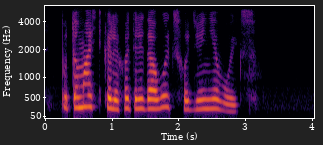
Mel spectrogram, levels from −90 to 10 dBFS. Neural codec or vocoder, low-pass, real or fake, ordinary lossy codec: none; 5.4 kHz; real; Opus, 32 kbps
